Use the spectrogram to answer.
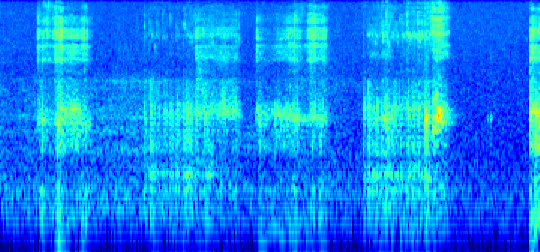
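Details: Baby snoring during an afternoon nap that turned into deep sleep: soft, noisy snoring breaths in short bursts, about four in seven seconds; snoring.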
